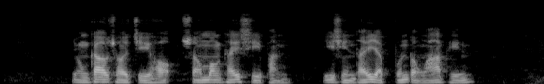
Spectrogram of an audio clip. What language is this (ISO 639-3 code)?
yue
